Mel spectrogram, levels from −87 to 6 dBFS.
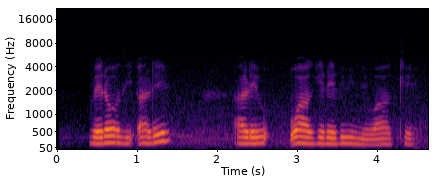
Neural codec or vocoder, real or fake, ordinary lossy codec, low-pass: vocoder, 44.1 kHz, 128 mel bands every 256 samples, BigVGAN v2; fake; none; 19.8 kHz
